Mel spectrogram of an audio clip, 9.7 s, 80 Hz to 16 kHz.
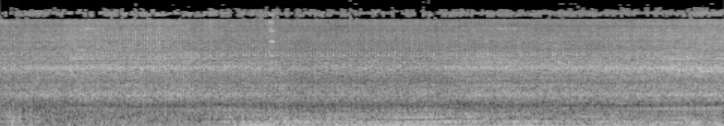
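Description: Diesel engines idling steadily: a Massey Ferguson 385 tractor and a Hitachi excavator, whose arm is swinging.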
